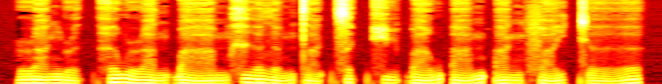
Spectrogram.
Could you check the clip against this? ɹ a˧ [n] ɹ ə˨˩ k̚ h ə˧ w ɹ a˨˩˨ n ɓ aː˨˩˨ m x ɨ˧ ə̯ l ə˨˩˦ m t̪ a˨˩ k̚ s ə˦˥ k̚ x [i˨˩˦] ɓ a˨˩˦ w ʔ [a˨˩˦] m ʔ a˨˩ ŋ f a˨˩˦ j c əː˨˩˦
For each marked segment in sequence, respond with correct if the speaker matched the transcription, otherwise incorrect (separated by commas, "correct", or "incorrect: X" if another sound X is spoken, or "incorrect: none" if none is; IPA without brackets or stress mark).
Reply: incorrect: ŋ, incorrect: i˨˩, correct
